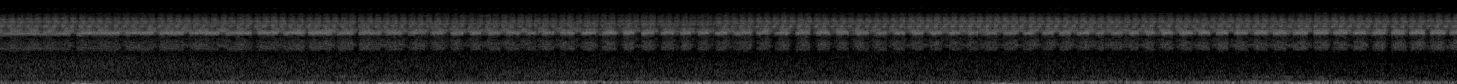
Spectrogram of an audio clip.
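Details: Cicadas singing in a nature setting: a dense, continuous high buzzing chorus with fine rapid pulsing, steady throughout, and faint low rumble of background noise beneath.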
